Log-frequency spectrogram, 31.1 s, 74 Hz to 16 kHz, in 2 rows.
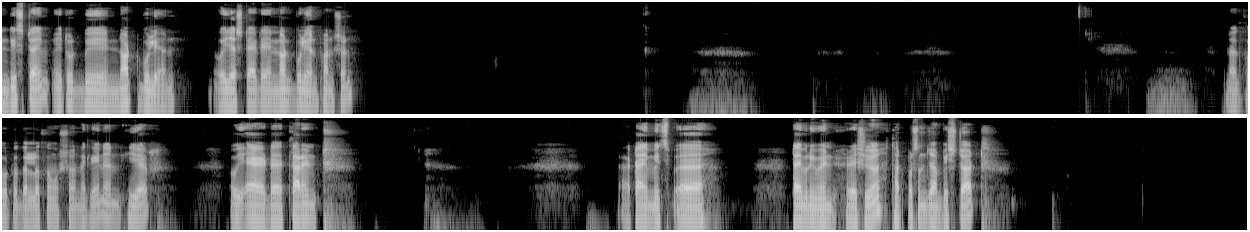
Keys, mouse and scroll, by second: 3.5 Delete, 5.3 double click, 9.0-11.6 typing, 19.1 double click, 20.1 right click, 22.1-25.9 typing, 29.4 BackSpace, 30.1 BackSpace.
